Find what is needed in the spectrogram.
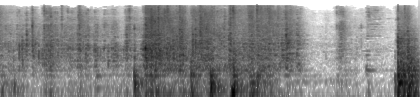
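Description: Clear plastic bag rustling and crinkling as it is opened by hand, louder about halfway, with a few light clinks and knocks as a metal wall bracket and small parts are taken out.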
